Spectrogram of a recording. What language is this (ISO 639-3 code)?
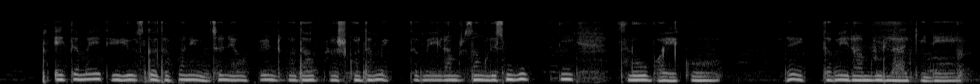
nep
